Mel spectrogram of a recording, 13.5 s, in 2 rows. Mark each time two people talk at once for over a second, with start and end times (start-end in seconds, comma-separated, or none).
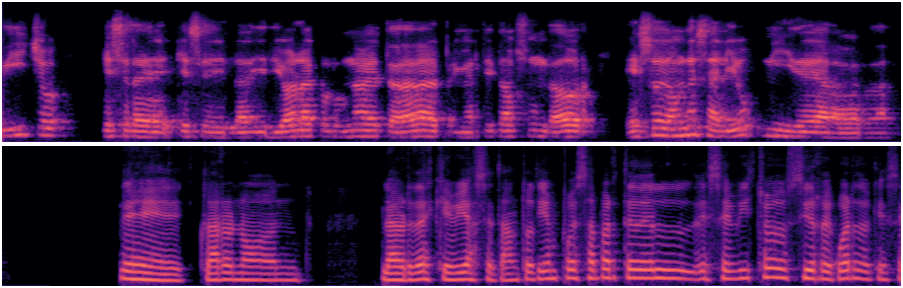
none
